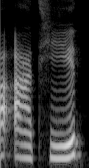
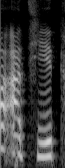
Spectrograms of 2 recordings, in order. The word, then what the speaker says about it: อาทิตย์: ค่ะ หมาย ถึง ตัว ย ยักษ์ ซึ่ง ไม่ ออก เสียง เพราะ ว่า มี ทันตฆาต กำกับ ไว้ ค่ะ เช่น เดียว กัน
